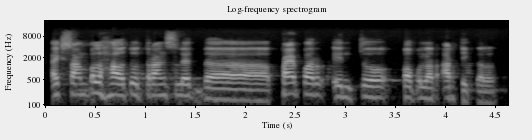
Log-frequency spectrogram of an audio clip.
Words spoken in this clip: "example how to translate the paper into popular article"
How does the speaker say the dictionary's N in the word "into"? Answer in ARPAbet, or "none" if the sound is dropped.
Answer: N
